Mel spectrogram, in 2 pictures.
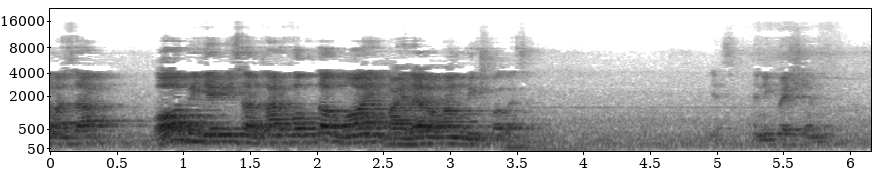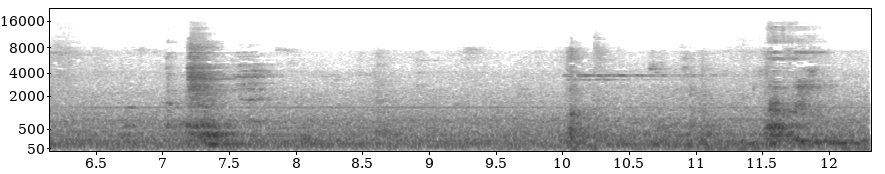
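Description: A man speaks calmly and close by into microphones.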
